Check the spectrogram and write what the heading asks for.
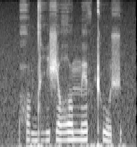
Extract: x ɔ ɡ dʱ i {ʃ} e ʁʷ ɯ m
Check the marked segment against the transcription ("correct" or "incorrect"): correct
